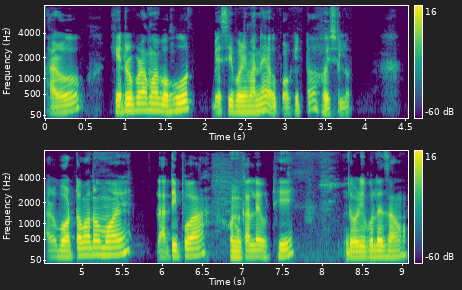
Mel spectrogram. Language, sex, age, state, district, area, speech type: Assamese, male, 30-45, Assam, Dibrugarh, rural, spontaneous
